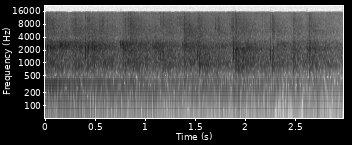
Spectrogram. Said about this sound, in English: For the first time, I see a lot of the youth joining the main service. Let's appreciate them with a clap.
